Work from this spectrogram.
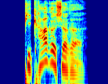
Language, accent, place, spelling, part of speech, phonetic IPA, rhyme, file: German, Germany, Berlin, pikarischere, adjective, [piˈkaːʁɪʃəʁə], -aːʁɪʃəʁə, De-pikarischere.ogg
- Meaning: inflection of pikarisch: 1. strong/mixed nominative/accusative feminine singular comparative degree 2. strong nominative/accusative plural comparative degree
